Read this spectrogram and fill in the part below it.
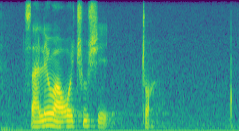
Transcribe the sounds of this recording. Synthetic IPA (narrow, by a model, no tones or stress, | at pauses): salɪwaɣʊt͡ʃʰuʃḛ | tʼwa̰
